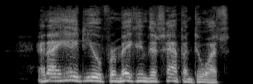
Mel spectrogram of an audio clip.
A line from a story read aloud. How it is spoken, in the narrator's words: hissed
